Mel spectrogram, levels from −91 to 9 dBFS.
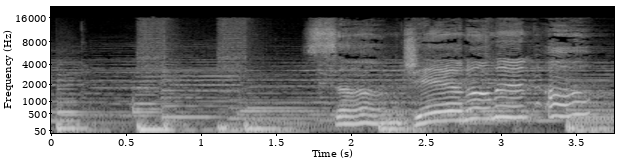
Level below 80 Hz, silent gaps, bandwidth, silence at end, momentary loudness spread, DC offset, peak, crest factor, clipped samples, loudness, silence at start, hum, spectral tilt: -26 dBFS; none; 16.5 kHz; 0 s; 11 LU; under 0.1%; -2 dBFS; 14 dB; under 0.1%; -16 LUFS; 0 s; none; -4.5 dB/octave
